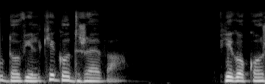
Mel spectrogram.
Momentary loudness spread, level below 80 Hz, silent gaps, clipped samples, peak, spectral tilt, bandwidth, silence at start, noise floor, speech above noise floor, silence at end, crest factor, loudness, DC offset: 13 LU; -60 dBFS; none; under 0.1%; -2 dBFS; -7.5 dB/octave; 12 kHz; 0 s; -74 dBFS; 57 dB; 0 s; 16 dB; -18 LUFS; under 0.1%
